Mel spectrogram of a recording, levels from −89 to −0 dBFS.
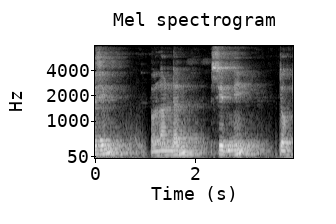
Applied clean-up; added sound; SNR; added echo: neural separator model SepFormer DNS4.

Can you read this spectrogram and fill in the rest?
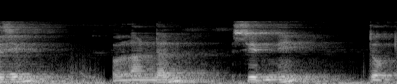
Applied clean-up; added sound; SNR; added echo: none; Wind; 11 dB; reverberation time 1.4 s.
